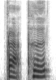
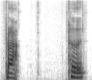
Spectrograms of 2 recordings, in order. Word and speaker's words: ประพฤติ: So the correct way of pronouncing this is ทฤษฎี ประพฤติ behave ประพฤติ behave. Let's practice again. ประพฤติ pra and then plut like L sound within the word. So it's like pra, plut.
